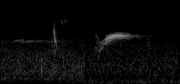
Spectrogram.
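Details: Male Eastern towhee giving an alarm or warning call: a faint, thin whistle followed by a single louder, rising slurred note that climbs sharply, against a quiet background hiss.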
